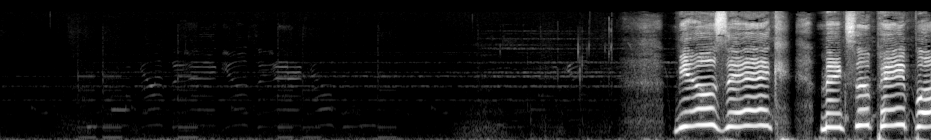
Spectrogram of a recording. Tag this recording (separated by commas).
Music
